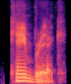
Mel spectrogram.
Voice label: "cambric", American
